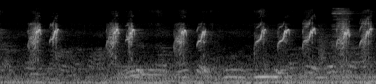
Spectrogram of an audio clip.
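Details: A 12-day-old Streak-eared Bulbul nestling recorded 14 April 2023 in Ubon Ratchathani, Thailand, gives high squeaky chirps mostly in quick pairs, each pair about half a second apart, with faint low murmuring behind.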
